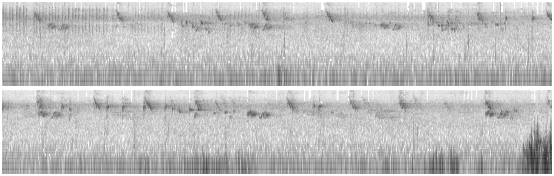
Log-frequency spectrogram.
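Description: Small songbirds chirping: many short, quick chirps that drop in pitch, several birds calling over one another, over a low rumble. A louder low rumble swells near the end.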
